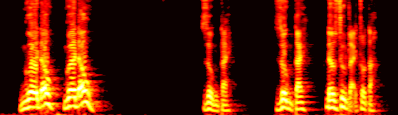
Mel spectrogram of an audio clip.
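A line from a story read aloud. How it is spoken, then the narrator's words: Startled loud shout. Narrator (Vietnamese): Quản Thanh Nhai cả kinh, lớn tiếng quát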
